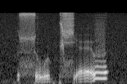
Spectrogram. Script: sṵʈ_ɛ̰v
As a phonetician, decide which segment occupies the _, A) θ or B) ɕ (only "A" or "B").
B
